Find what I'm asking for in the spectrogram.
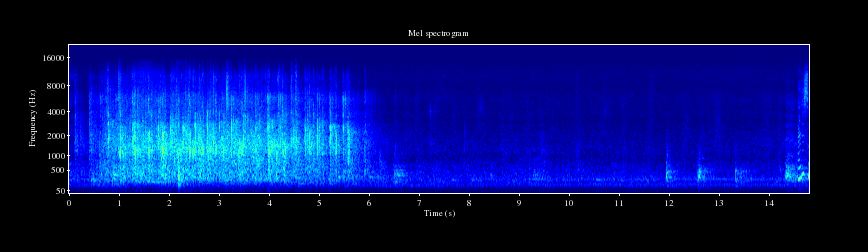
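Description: Audience applause at a state minority health summit swells quickly and holds loud and dense for about six seconds before cutting off, leaving a quiet room with a few scattered thumps and rustles.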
